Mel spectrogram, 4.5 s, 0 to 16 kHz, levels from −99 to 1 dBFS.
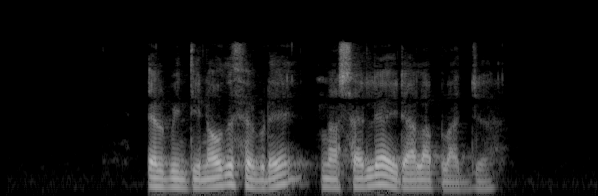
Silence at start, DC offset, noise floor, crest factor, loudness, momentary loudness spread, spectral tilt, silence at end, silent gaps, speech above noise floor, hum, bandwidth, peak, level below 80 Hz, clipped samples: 1.1 s; under 0.1%; under -90 dBFS; 18 dB; -38 LUFS; 12 LU; -6.5 dB/octave; 0.8 s; none; over 53 dB; none; 7.6 kHz; -20 dBFS; -72 dBFS; under 0.1%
